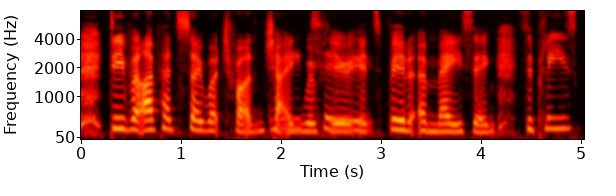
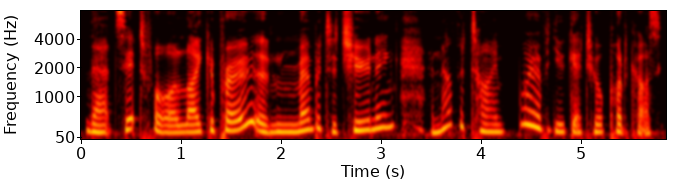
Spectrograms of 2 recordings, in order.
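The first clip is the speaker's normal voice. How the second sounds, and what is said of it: Formal professional presenter voice. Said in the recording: “do my professional voice ... I was all professional for all of 30 seconds”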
